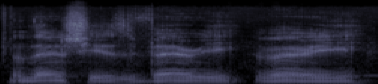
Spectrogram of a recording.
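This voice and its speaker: An older man from Norway speaking slowly and gently about his daughter, with non-native phrasing. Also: rumbling low, monotone. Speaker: father. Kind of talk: documentary interview.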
